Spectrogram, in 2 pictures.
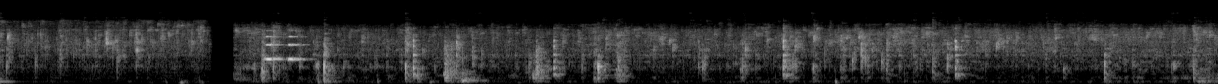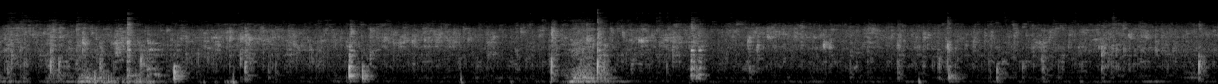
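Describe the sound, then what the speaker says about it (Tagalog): Dried fish sizzles and crackles steadily as it fries in oil in a pan, a dense continuous hiss with scattered pops throughout. "Ngayon magpiprito tayo ng tuyong isda."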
